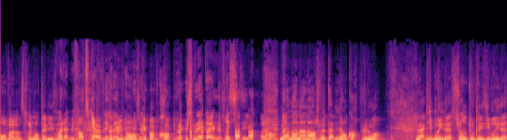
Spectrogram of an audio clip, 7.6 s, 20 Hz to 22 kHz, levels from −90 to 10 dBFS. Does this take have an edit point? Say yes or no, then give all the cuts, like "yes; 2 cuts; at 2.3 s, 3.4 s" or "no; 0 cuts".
yes; 1 cut; at 6.4 s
